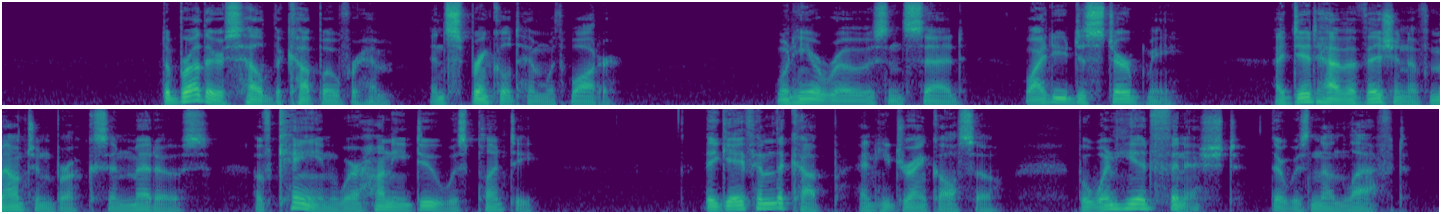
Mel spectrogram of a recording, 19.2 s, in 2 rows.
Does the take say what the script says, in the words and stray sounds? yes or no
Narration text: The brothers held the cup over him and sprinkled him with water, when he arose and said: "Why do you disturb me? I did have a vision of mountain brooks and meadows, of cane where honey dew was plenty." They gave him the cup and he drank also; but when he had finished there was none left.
yes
